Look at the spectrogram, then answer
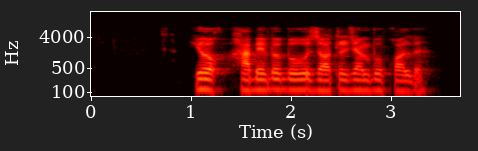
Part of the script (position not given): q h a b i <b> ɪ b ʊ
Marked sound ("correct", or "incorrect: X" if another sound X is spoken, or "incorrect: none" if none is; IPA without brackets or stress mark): correct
